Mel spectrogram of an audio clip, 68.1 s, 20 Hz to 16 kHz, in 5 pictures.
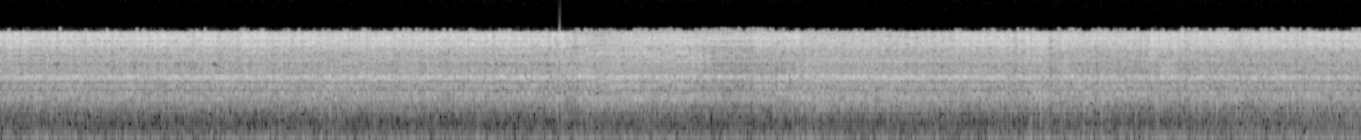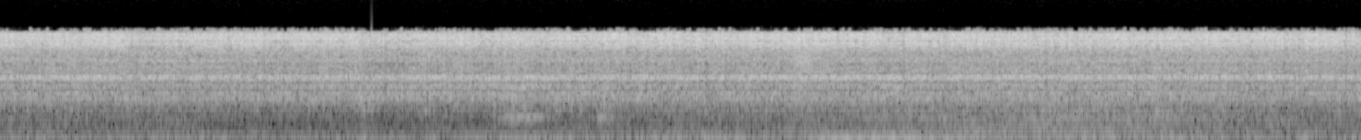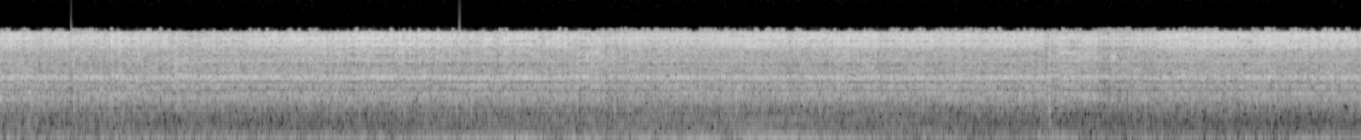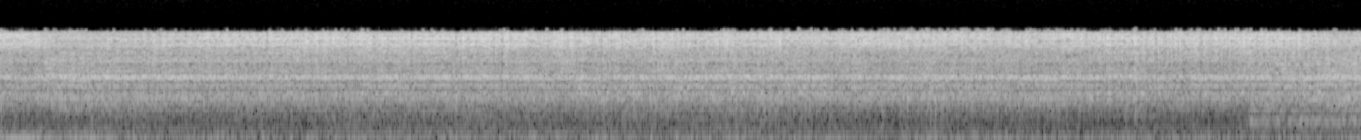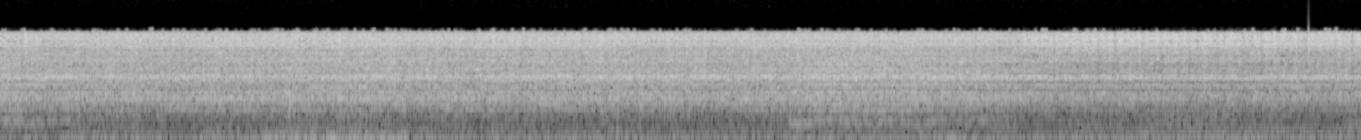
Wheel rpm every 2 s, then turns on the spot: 110, 110, 110, 110, 120, 120, 120, 110, 120, 120, 120, 110, 120, 110, 110, 110, 110, 120, 110, 110, 110, 110, 110, 110, 120, 120, 120, 110, 110, 120, 110, 110, 120, 120.
none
